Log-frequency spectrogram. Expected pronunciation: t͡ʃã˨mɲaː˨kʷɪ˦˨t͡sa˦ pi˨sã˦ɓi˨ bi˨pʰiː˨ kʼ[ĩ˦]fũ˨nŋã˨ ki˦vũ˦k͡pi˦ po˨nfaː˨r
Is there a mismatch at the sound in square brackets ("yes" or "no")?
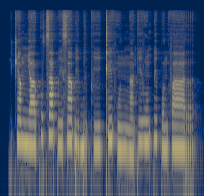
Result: no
